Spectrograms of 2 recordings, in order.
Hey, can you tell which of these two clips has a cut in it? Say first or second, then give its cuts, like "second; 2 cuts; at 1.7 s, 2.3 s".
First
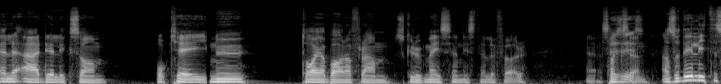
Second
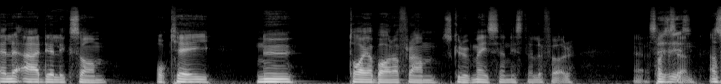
first; 1 cut; at 2.1 s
